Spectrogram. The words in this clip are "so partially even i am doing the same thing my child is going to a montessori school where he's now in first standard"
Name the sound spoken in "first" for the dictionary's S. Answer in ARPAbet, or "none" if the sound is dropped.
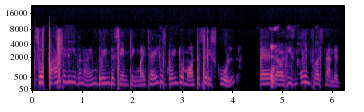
none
